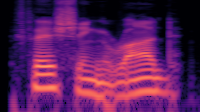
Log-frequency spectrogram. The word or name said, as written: fishing rod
